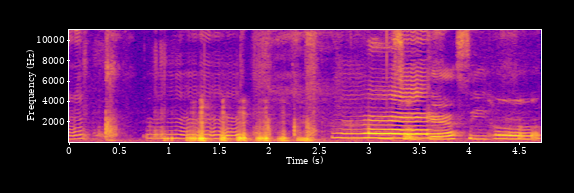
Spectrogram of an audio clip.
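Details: Baby who had hiccups fusses with short vocal bursts, then a sustained wailing cry; caregiver wonders about the diaper and suggests hunger; ordinary infant crying.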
